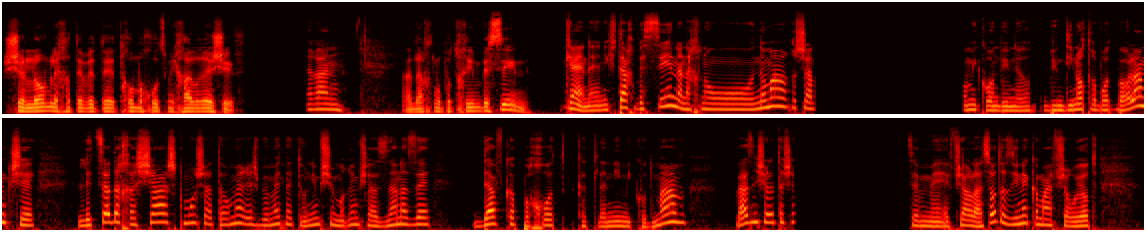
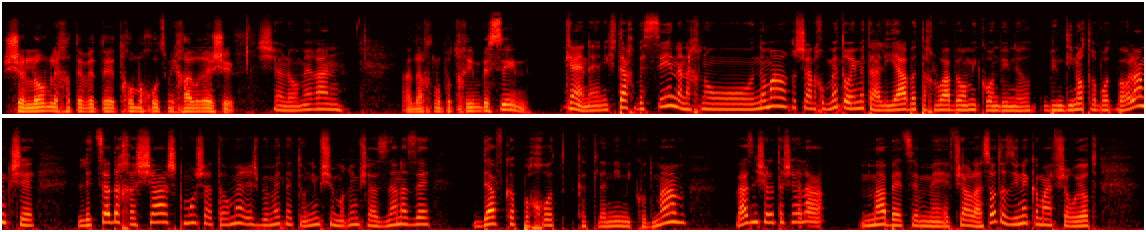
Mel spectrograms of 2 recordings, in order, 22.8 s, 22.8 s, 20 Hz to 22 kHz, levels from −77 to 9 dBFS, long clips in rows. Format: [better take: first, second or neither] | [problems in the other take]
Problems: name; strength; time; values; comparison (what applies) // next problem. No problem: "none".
second | audio cutting out; at 2.5 s for 0.5 s, at 8 s for 1.5 s and at 19 s for 1 s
